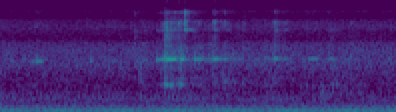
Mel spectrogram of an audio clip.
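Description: Quiet room with a steady low hum. About a second in comes a faint, light clink with a brief ringing tail.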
